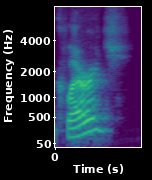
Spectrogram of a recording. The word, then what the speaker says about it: Clerhage: um how do you say your last name clearage uh clear hoga oh clear hog okay yeah yeah that almost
